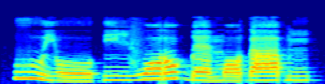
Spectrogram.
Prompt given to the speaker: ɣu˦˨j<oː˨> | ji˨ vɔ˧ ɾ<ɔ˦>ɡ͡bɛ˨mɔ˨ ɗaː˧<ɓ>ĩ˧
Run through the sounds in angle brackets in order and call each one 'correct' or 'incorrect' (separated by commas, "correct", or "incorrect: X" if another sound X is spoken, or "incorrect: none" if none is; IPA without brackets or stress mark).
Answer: correct, correct, correct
